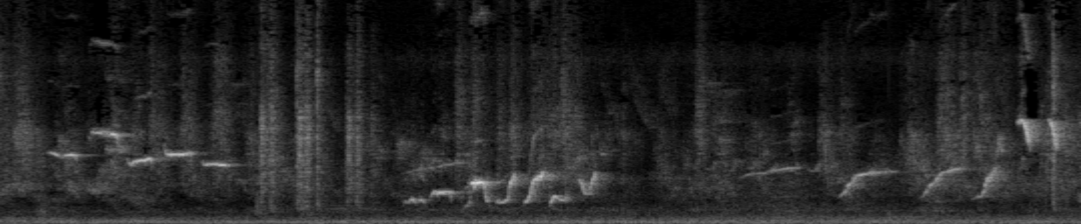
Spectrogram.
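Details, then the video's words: Morning song of a white-rumped shama kept in an aviary: high thin notes, then a run of rapid whistled slurs and rising fluty phrases, ending with bright high whistles. "Tiếng Chích Chòe Lửa độc lạ hay"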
